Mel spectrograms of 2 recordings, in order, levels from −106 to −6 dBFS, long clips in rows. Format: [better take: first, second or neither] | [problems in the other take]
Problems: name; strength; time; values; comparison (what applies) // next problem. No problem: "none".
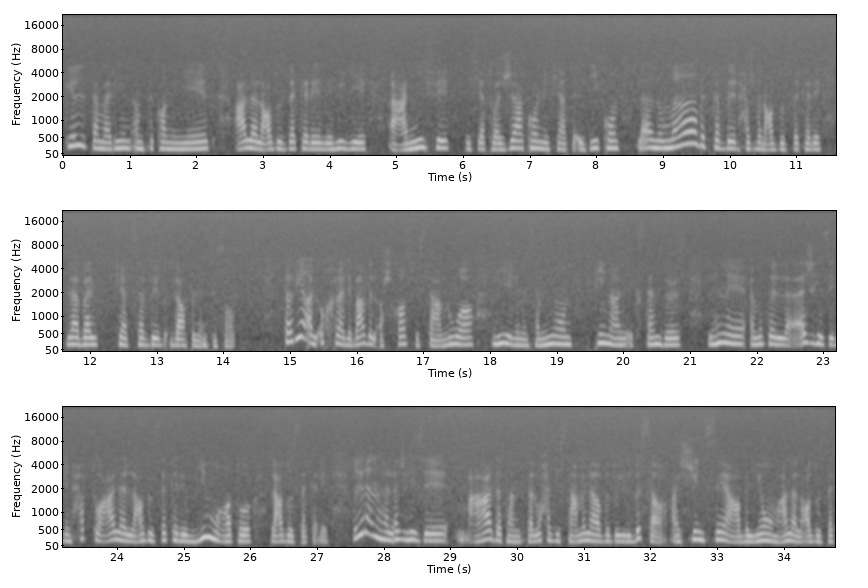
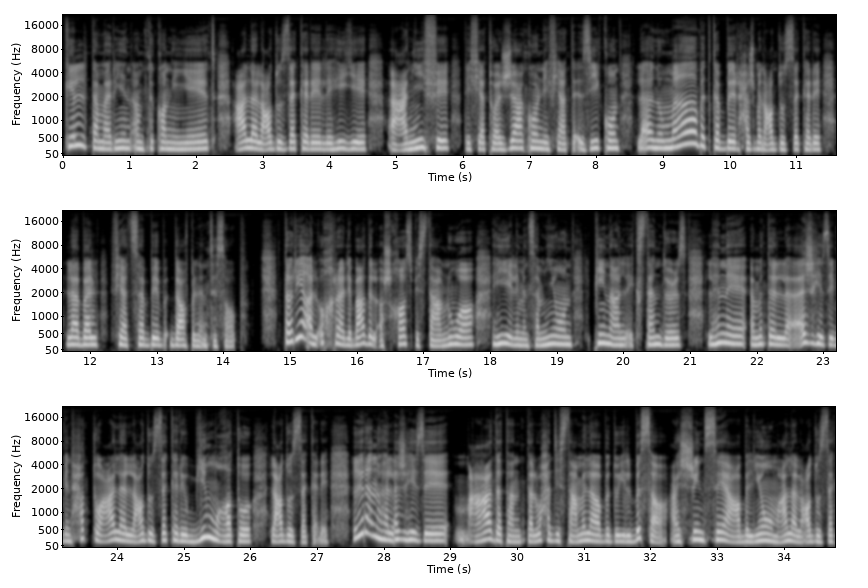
second | hiss; loud; throughout; 2 dB below the speech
